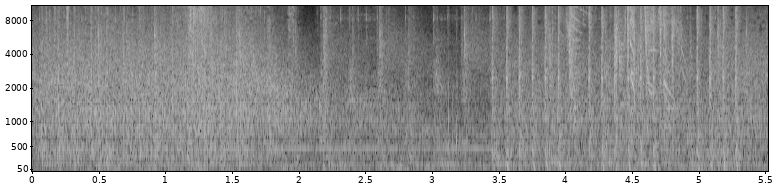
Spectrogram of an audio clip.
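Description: Loud, dense gunfire and blasts from Just Cause 3, a continuous roar of rapid automatic shots and booming explosions filling the whole stretch, rattling faster toward the end, with no voices.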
